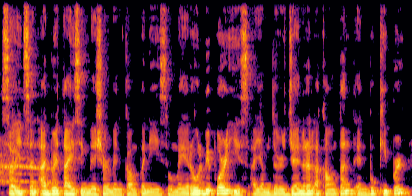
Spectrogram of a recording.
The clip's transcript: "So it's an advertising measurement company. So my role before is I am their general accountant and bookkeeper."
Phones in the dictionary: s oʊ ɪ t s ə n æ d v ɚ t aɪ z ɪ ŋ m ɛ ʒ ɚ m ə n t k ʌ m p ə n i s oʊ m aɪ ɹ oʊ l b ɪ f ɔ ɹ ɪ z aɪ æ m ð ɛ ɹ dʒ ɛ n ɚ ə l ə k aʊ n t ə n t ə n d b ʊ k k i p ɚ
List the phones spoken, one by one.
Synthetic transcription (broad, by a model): s oʊ ɪ t s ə n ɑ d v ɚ t aɪ s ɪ ŋ m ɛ ʃ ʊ m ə n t k ʌ m p ə n i s oʊ m aɪ ɹ oʊ l b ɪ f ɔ ɹ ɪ s aɪ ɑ m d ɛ ɹ dʒ ɛ n ɚ ə l ə k aʊ n t ə n t ə n d b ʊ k k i p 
